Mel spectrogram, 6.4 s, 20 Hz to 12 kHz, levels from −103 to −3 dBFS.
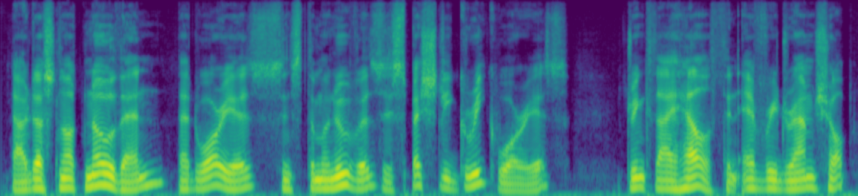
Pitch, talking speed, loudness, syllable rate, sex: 115 Hz, 175 wpm, -19 LUFS, 5.3 syllables/s, male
